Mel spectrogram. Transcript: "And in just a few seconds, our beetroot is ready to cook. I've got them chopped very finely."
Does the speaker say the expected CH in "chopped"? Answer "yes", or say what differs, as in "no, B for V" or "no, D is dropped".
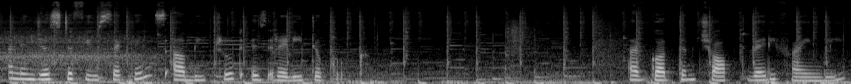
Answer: yes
